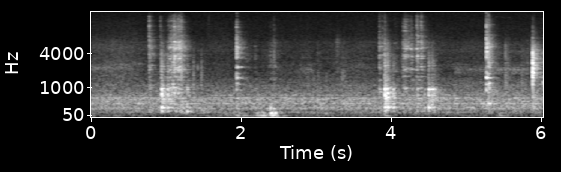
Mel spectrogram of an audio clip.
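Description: A metal spatula clinking and scraping against an aluminium baking sheet and wire cooling racks as baked sugar cookies are lifted onto the racks. It comes as a handful of short, separate clinks and scrapes.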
